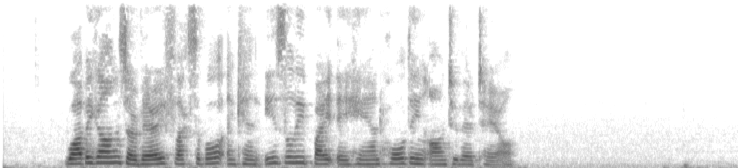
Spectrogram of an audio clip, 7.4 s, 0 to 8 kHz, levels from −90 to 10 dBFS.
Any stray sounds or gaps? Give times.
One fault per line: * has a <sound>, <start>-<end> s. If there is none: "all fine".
all fine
